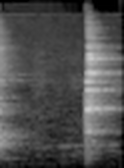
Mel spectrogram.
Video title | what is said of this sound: ഓവൻ ഇല്ലാതെ ഇത്ര എളുപ്പത്തിൽ കേക്ക് റസ്ക്ക് ഉണ്ടാക്കാമായിരുന്നോ Cake Rusk- Tea rusk without oven- | ഇത് ഇടുമ്പോൾ തന്നെ സൗണ്ട് മനസ്സിലാകുന്നില്ലേ നല്ല ക്രിസ്പി ആയിട്ട് വന്നിട്ടുണ്ട്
